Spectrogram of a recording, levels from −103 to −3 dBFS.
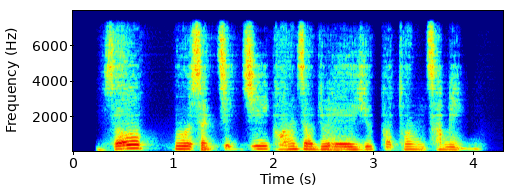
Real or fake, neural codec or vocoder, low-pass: fake; codec, 44.1 kHz, 0.9 kbps, DAC; 7.2 kHz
